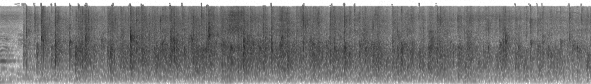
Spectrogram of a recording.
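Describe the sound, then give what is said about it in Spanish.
A crowd breaks into steady applause, dense overlapping claps sustained at an even, fairly loud level for several seconds without pause. “No merece un aplauso.”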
